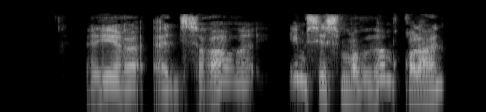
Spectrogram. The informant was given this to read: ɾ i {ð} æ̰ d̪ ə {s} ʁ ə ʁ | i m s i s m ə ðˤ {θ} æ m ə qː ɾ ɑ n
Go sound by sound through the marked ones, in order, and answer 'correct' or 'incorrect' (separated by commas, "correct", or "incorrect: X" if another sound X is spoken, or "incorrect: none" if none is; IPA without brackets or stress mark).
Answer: incorrect: ʁ, correct, incorrect: ð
